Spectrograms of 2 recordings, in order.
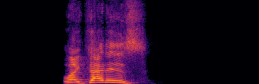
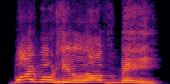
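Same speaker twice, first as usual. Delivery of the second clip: slow, whiny lovesick mockery; mock jilted lover; 5 semitones higher, slower than usual. Host mocks congresswoman as jilted lover, whining slowly. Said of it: "How dare he".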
